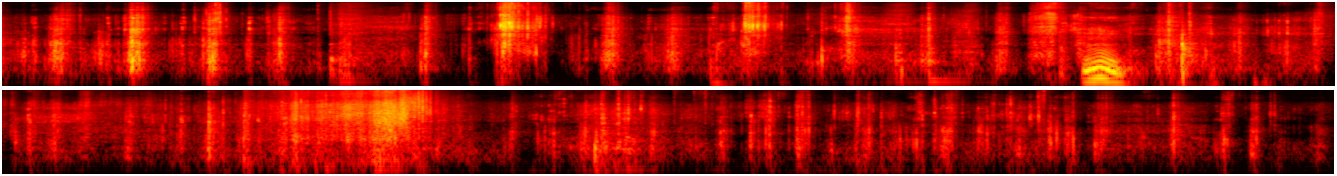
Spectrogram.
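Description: Close-miked biting and chewing of a crisp, dry Pizza Hut Melt (folded thin-crust pizza), with many short crunches of crust and wet mouth sounds. A short low throat sound comes about eight seconds in, and about two-thirds of the way in there is a rustling hiss lasting about a second.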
